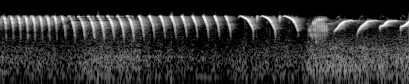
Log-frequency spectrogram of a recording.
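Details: Clear canary song for training other birds: a long rapid roll of sharp descending notes slows into wider swooping whistles, then a harsh burst and rising slurred notes.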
